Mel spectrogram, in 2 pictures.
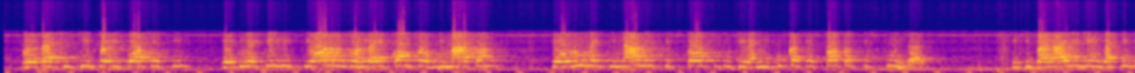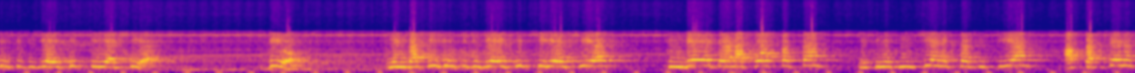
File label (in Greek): Το πρώτο ραδιοφωνικό μήνυμα των φοιτητών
